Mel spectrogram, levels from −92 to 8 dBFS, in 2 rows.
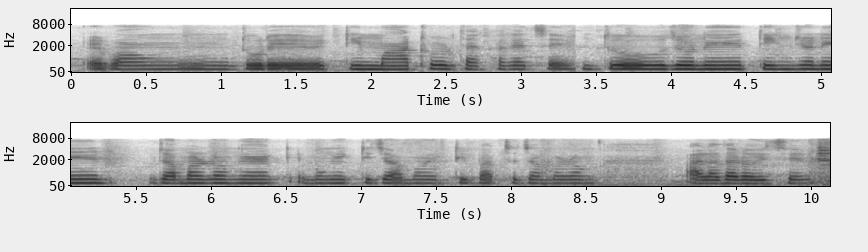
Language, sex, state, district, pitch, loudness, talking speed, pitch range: Bengali, female, West Bengal, Dakshin Dinajpur, 220 Hz, -17 LUFS, 125 wpm, 210-230 Hz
